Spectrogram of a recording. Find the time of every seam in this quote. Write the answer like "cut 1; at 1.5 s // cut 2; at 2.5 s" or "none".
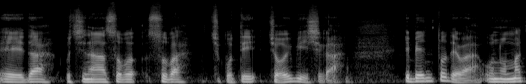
none

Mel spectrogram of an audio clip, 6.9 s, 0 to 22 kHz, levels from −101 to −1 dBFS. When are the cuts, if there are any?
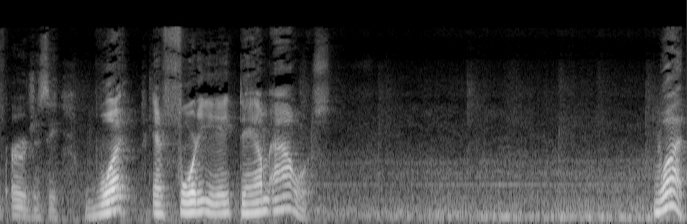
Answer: cut 1; at 1.4 s

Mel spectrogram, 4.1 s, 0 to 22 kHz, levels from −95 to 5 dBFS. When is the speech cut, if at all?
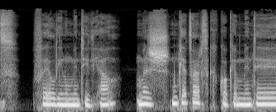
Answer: cut 1; at 1.8 s // cut 2; at 3.1 s

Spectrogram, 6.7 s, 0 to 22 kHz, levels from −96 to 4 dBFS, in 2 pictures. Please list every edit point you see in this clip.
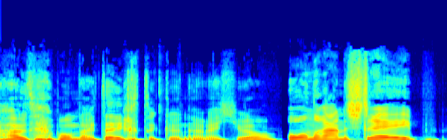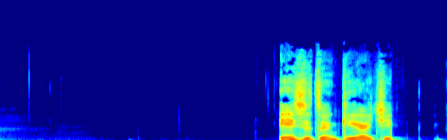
none

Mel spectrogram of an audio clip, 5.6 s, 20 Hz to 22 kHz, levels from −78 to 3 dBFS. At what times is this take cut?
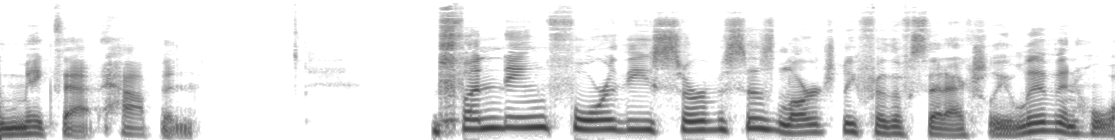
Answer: cut 1; at 4.5 s

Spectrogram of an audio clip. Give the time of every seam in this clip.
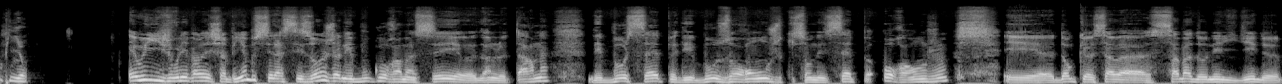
none

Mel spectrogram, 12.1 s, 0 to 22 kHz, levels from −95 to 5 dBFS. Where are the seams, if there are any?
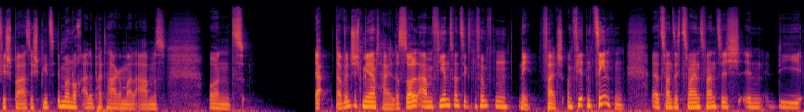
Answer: cut 1; at 1.2 s // cut 2; at 5.0 s // cut 3; at 5.6 s

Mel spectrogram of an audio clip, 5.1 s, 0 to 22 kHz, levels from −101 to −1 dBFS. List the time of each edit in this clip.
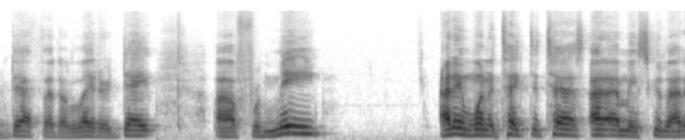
none

